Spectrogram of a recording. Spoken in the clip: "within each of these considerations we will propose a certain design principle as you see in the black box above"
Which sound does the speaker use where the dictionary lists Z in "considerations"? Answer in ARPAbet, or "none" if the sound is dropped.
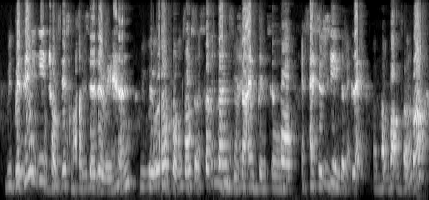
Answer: none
